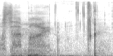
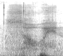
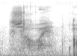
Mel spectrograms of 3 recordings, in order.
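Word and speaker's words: Samhain: maybe halloween but it's also semi pronounced so sawing oh have i been pronouncing it wrong my entire life sew in really so in okay awaken witch's new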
